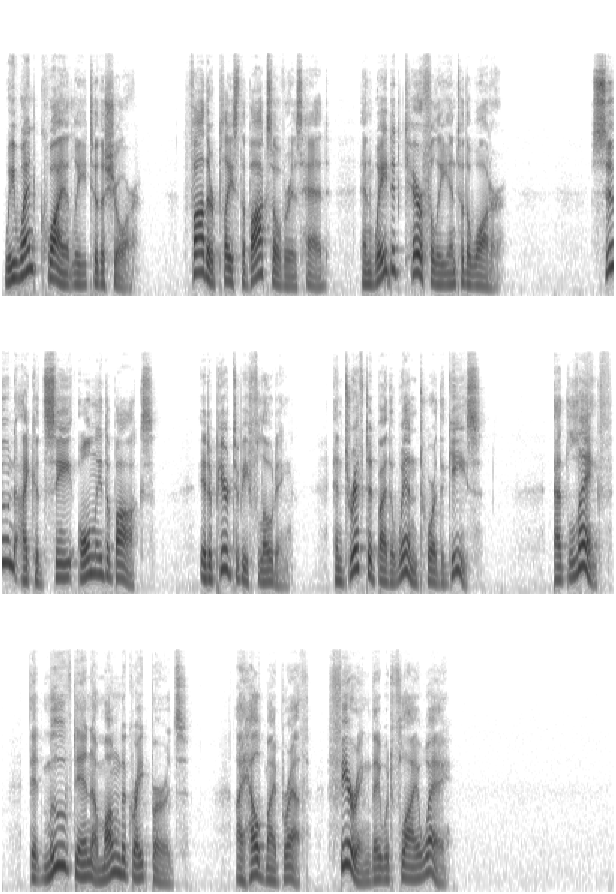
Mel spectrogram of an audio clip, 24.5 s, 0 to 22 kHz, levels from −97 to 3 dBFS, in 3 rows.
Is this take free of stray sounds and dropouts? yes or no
yes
